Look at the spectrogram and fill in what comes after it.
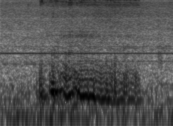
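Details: Sleeping Toy Poodle, one of a pet pair, male Dingding, brown, brought from China, and female Candy, silver, brought from Korea; a single drawn-out, low, rasping snore over a faint steady hum in a quiet room.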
